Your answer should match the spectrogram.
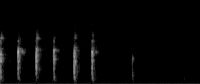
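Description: A man laughing in a quick run of short 'ha' pulses, about six a second, which stops about a second in.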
